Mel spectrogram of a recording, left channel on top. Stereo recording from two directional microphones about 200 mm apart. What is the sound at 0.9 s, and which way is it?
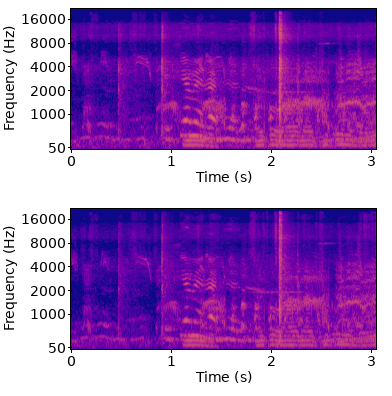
Children playing, 30° left (ahead or behind).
